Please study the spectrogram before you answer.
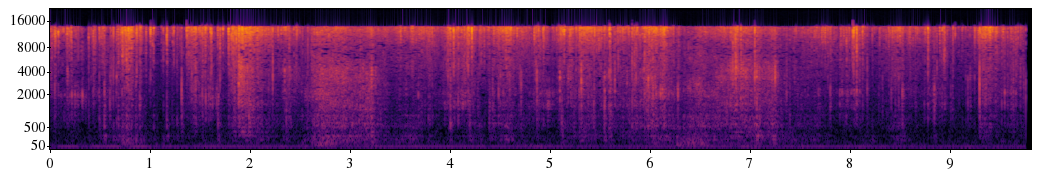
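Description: Bare hands scoop, squeeze and rub a large pile of small, solid shavings of dried yellow and pink soap on a burlap mat, crushing the flakes. A dense, dry, bright crunching and crinkling runs throughout, with many short crackles and almost no low end.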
